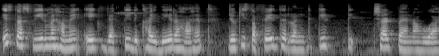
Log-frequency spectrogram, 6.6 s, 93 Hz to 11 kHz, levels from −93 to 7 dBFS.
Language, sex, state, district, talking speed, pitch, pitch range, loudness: Hindi, male, Bihar, Samastipur, 175 wpm, 185 Hz, 170-210 Hz, -27 LUFS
